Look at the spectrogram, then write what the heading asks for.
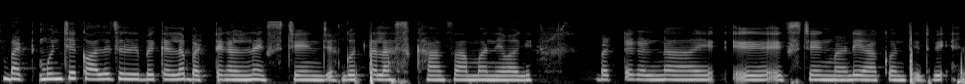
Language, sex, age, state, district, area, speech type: Kannada, female, 18-30, Karnataka, Hassan, urban, spontaneous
